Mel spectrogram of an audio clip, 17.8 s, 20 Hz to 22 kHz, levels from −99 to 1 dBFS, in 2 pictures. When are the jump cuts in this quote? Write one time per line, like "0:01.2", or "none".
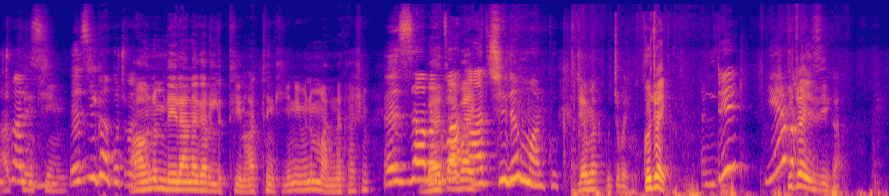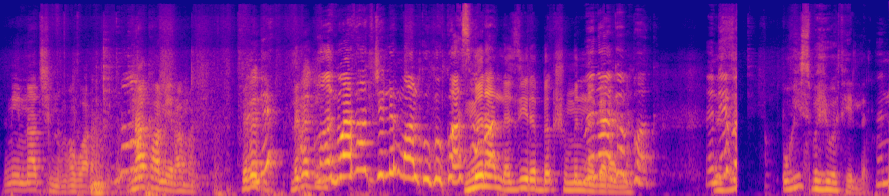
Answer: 0:05.6
0:16.3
